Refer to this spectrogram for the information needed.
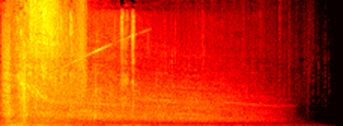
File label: nuke; World Of Goo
